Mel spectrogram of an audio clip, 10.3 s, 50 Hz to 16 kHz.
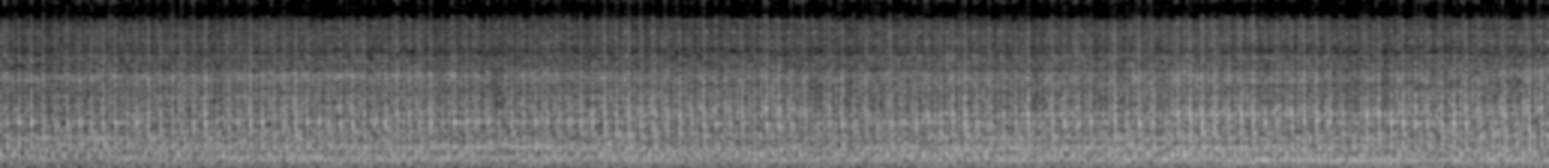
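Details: BMW N54 petrol engine idling with a fast, steady mechanical ticking/knocking, about four a second, over a busy whir; remains after replacing cylinder 1 injector cured a misfire; no check engine light; cause unknown.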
